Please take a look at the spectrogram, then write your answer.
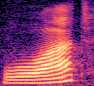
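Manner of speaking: "what?" drawn out with a rise; long upward questioning "what?"; rising second tone. Shown as a demonstration. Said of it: "pronounce the second tone".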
